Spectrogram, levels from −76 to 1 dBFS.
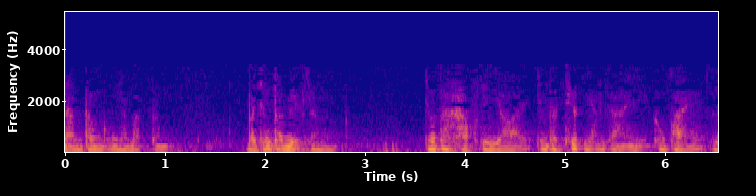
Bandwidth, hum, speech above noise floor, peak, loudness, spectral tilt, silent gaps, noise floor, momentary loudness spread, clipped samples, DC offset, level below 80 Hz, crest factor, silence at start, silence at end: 3.5 kHz; none; 23 dB; -10 dBFS; -29 LUFS; -13 dB/octave; none; -50 dBFS; 19 LU; under 0.1%; under 0.1%; -56 dBFS; 18 dB; 0 s; 0 s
